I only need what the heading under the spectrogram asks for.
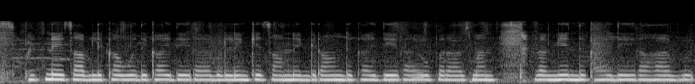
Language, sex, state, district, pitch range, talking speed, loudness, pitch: Hindi, female, Chhattisgarh, Kabirdham, 210-215 Hz, 200 wpm, -15 LUFS, 210 Hz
